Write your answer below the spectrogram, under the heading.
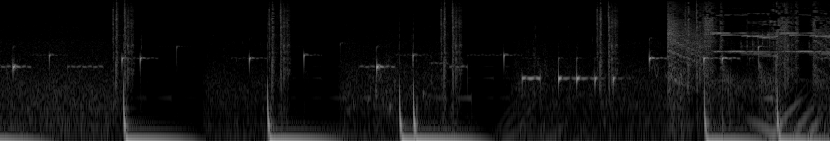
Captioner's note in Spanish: Disparos cámara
